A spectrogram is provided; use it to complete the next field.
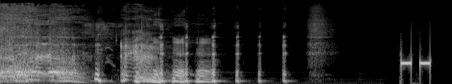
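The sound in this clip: Phlegmy throat clearing: a long, rough, rasping burst breaks into a run of shorter throaty grunts that thin out and fade, followed after a brief pause by two short electronic beeps.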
